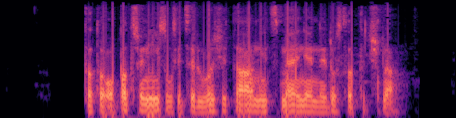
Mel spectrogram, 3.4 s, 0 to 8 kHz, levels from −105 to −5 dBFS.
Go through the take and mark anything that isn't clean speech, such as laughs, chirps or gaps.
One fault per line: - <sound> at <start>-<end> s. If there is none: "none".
none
